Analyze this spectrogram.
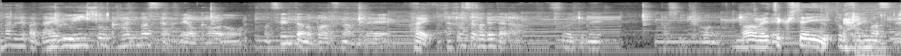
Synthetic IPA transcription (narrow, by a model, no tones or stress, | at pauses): nad̪ejapːad̪aibɯ̟ĩɰ̃ɕo̞ːkaβaɾʲimasɨ̥kaɾa̰ne̞o̞kaβano̞̰ | masẽ̞nt̪aːno̞baːkɨnãnd̪e̞ | haimat̪akasaɡad̪e̞t̪aɾa̰ | sod̪akene | paɕikʰaβanoaːme̞t͡ɕakɯ̟̥t͡ɕaiːt̪okaaɾʲimasɨ̥nḛ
